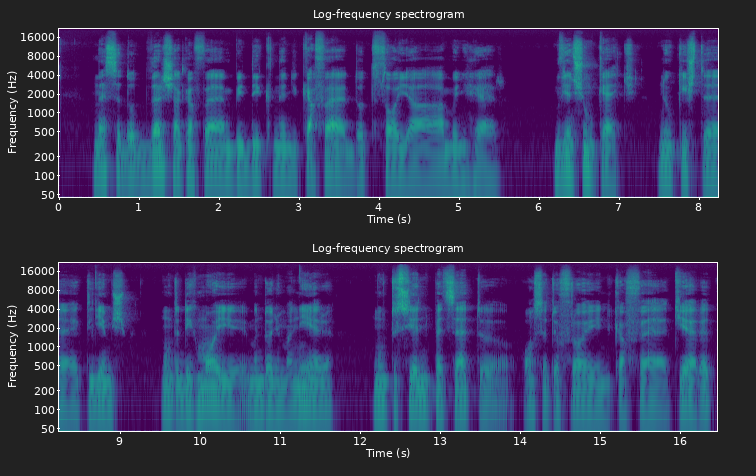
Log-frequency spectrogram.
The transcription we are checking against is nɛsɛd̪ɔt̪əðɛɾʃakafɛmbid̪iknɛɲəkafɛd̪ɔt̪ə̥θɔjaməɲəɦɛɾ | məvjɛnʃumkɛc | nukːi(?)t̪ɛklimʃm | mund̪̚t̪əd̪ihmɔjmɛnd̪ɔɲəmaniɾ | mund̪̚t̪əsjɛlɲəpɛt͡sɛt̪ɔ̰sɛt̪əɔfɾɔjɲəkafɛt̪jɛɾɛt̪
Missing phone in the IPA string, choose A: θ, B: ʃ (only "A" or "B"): B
